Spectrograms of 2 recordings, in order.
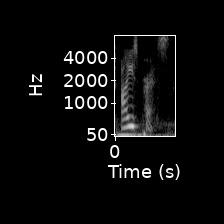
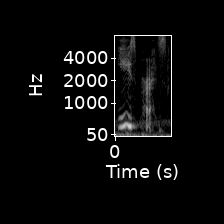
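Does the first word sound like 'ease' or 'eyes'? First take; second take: eyes; ease. First: The first word sounds like 'eyes'. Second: The first word sounds like 'ease'. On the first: The speaker calls it right. "I'm trying to do better" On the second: The speaker calls it wrong. "I've been pronouncing it wrong"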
